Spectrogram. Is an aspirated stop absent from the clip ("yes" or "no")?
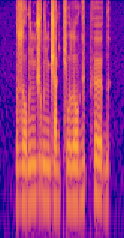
no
